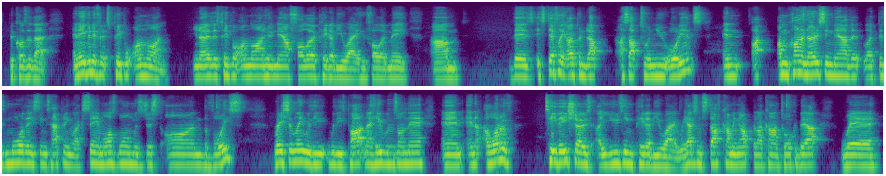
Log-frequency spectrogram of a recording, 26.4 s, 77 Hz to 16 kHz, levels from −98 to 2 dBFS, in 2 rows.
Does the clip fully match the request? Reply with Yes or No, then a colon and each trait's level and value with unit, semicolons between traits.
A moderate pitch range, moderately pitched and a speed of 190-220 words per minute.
No: narrow, 2.1 semitones; medium, 145 Hz; average, 200 wpm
